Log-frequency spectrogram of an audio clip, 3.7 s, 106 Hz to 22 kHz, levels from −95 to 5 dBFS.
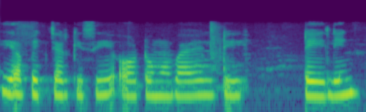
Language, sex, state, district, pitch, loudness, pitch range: Hindi, female, Uttar Pradesh, Shamli, 245 Hz, -16 LUFS, 235-255 Hz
